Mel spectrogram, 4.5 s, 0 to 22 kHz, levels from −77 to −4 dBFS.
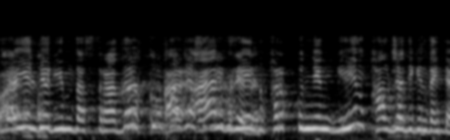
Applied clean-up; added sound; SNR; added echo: none; none; none; reverberation time 2.1 s.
